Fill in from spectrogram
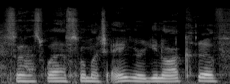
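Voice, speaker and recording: A man's voice: on the high side, monotone, a little fast, mellow. Man ranting in a profane, mock-earnest tone. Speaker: podcast host. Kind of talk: comedic podcast monologue.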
